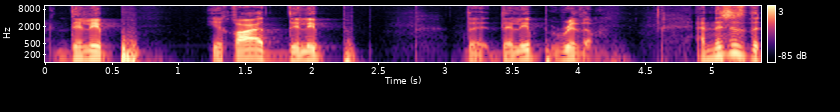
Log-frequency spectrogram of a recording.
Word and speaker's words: Daleeb: right so that was dalip it's actually pronounced more like delib rhythm and this is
